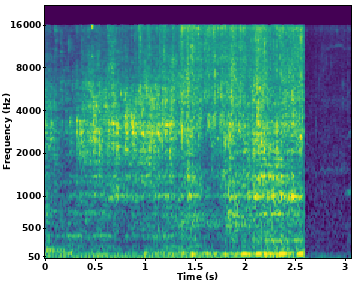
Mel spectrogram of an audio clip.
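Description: Washed fish pieces in a colander with water running and draining off, a steady close gush that stops abruptly near the end and leaves near quiet.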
